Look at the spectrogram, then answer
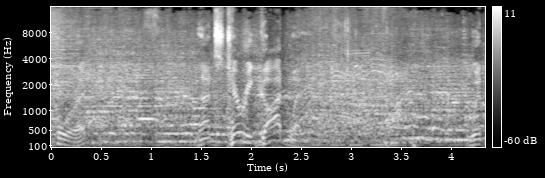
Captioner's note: crowd Noise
